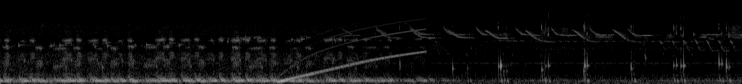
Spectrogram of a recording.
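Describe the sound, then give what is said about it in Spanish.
A dense chorus of frogs croaks in steady, throbbing pulses, then a rising whistle sweeps upward and quick repeated chirps follow over the fading croaks. No one speaks. “Pero las ranas se burlaban.”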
